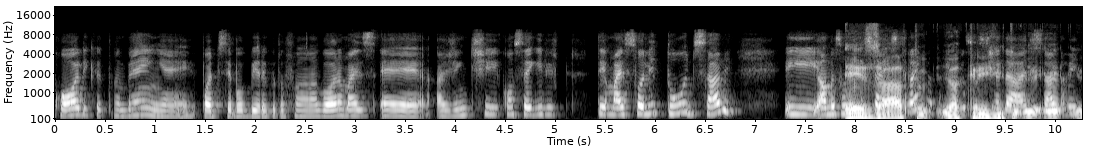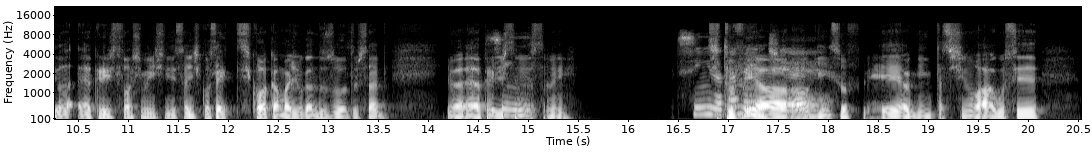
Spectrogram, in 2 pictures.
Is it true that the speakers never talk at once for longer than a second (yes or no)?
no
